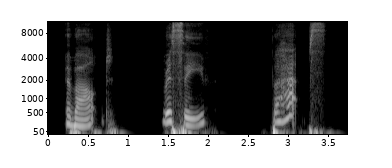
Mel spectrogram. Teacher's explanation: the final syllable is stressed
